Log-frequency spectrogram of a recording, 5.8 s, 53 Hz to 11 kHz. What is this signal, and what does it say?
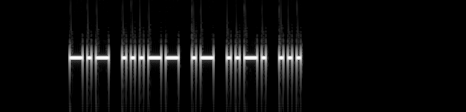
Morse code, heard as a keyed tone, about 22 wpm, 700 Hz. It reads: K3AFS
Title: USA Call Signs - 5 Characters - Repeated 2x - 22wpm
